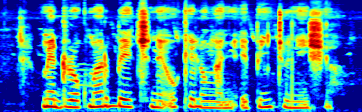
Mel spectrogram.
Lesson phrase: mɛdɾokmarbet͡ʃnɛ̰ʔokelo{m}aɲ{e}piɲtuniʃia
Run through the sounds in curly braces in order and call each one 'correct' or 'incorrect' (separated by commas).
incorrect, correct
